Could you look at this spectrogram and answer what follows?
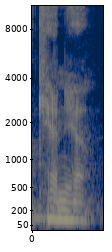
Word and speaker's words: Kenya: born and brought up in Nairobi Kenya we pronounced it Kenya in those days it's now Kenya um I was born and brought up in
